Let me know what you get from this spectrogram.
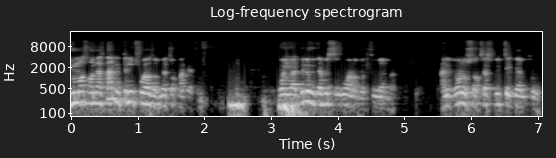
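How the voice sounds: Speaking with a Nigerian accent, a man talks at a very fast pace and a high pitch, with ordinary pitch variation and long, frequent pauses.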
